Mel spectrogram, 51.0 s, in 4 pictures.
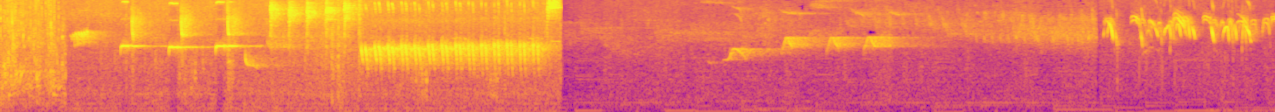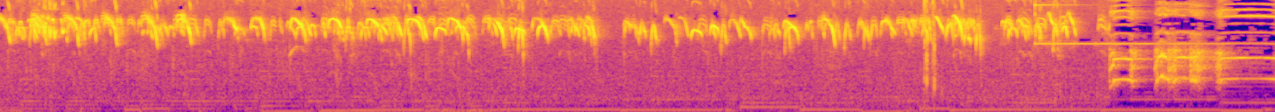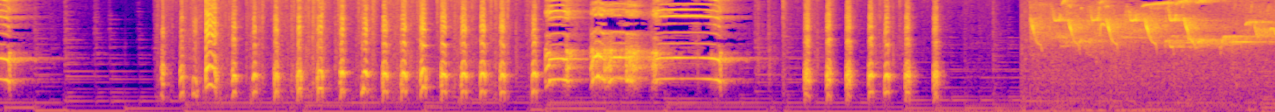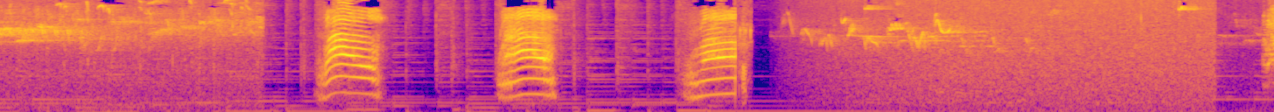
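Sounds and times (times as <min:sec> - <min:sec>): chicks peeping: 0:00.7 - 0:05.6, 0:10.2 - 0:24.1, 0:27.1 - 0:31.0, 0:35.8 - 0:40.9
hens clucking: 0:27.1 - 0:31.2, 0:33.5 - 0:35.0.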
